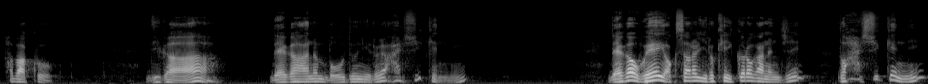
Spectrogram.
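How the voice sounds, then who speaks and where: A man voicing God as a calm, authoritative figure who firmly questions a prophet. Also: medium pitch, moderate pace, long pauses, pitched below the performer's own voice. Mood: gently challenging. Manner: soothing, firm, fatherly questioning.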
